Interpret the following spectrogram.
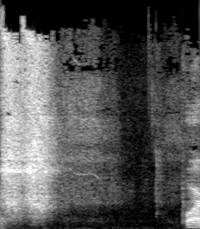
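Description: Cordless drill given a brief trigger pull: a short whirr lasting about half a second at the start.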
